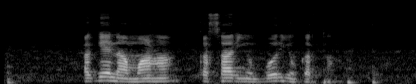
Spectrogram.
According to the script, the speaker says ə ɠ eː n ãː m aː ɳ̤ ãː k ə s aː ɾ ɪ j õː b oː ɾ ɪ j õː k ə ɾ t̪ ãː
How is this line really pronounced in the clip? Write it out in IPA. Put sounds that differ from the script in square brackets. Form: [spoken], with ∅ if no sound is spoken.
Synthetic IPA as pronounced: ə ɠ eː n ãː m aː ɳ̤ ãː k ə s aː ɾ ɪ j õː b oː ɾ ɪ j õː k ə ɾ t̪ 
